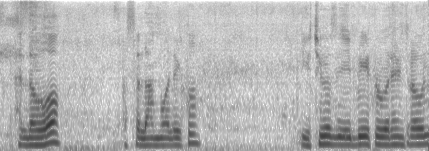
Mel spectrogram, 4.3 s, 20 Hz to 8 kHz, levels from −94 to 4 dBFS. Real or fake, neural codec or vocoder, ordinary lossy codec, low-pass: fake; codec, 16 kHz, 2 kbps, X-Codec, HuBERT features, trained on general audio; none; none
